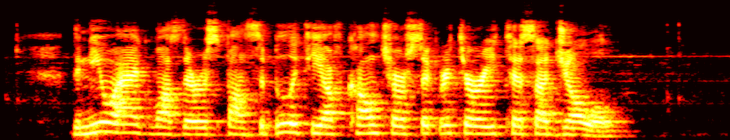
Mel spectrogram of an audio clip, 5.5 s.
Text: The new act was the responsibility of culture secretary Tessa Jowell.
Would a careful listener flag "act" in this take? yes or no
no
